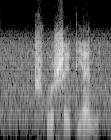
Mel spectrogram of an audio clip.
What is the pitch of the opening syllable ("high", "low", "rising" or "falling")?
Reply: falling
